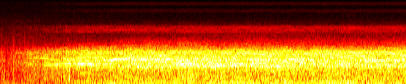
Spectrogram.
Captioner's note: crowd cheering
